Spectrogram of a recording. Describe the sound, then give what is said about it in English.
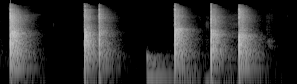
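Slow, uneven hand clapping: about six or seven sharp, crisp claps spaced out over a few seconds, with one dull low thump midway and no voices. “Slow clap. It's slow building. Clap.”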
